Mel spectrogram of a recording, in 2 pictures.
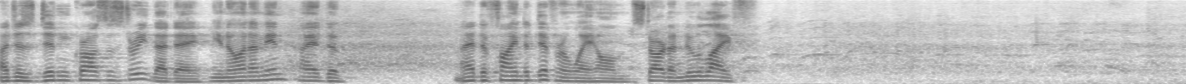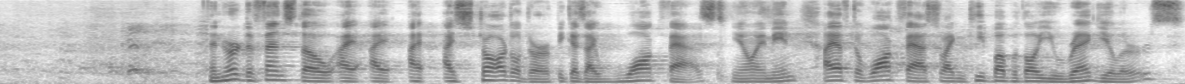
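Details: Adult male comedian with real stuttering present for years, which he attributes to a softball injury; finding: stuttering.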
